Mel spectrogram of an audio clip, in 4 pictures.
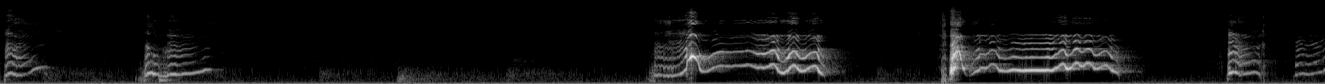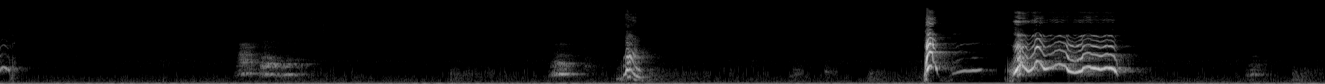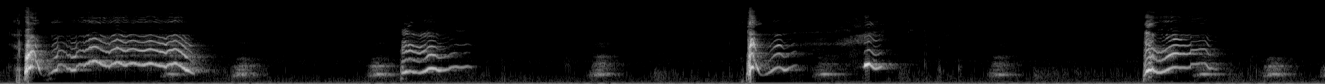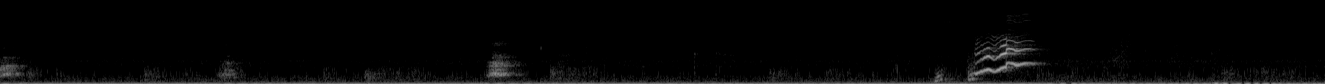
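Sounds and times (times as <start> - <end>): dog whimpering: 0.0 - 0.6, 1.4 - 2.3, 6.5 - 8.4, 12.3 - 13.5, 34.0 - 35.6, 49.1 - 50.3
dog howling and whining: 0.0 - 0.8, 1.4 - 2.4, 6.5 - 8.6, 9.4 - 11.5, 12.2 - 13.6, 22.5 - 24.7, 26.6 - 28.8, 30.4 - 31.4, 34.0 - 35.6, 37.9 - 39.0, 49.1 - 50.3.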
